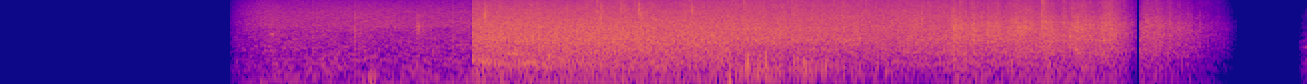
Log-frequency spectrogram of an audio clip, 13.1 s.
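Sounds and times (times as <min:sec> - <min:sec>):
rain splashing on puddles: 0:02.4 - 0:12.4.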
